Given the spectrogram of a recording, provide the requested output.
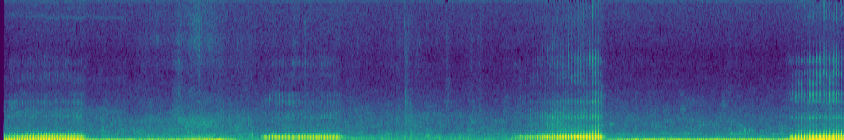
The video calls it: Snoring French bulldog... Adorable😴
